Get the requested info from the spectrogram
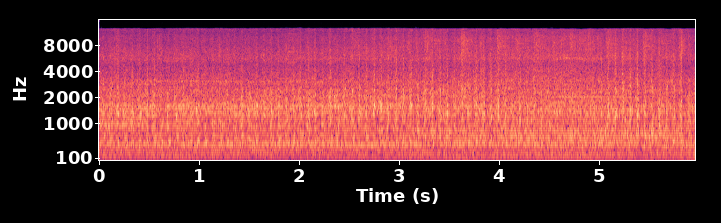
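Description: Robinson R44 Raven helicopter flying low overhead: the steady drone of its piston engine under a fast, even chop of the rotor blades.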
